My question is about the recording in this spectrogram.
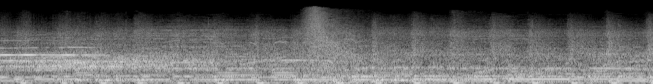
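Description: Live rock band playing: drums and bass under sustained chords, with a cymbal crash about halfway through.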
